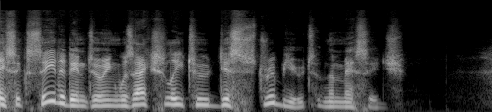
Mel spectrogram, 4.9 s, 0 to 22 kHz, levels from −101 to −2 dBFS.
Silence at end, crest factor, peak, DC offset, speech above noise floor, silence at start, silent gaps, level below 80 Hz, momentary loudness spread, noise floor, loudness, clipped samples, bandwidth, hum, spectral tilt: 0.9 s; 20 dB; -12 dBFS; under 0.1%; 54 dB; 0 s; none; -68 dBFS; 13 LU; -85 dBFS; -31 LUFS; under 0.1%; 15.5 kHz; none; -4 dB/octave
